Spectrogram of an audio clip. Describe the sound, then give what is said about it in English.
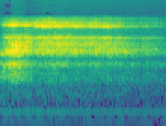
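A single long, steady breath pushed out through pursed lips, as if through a straw, during a guided breathing exercise, a soft airy hiss lasting a couple of seconds and slowly tapering off, with no talking and a faint low hum underneath. “Out through your mouth, like through a straw.”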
